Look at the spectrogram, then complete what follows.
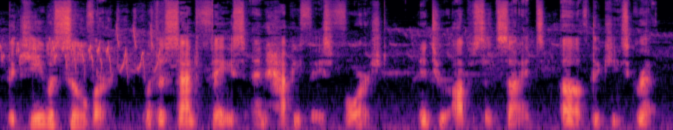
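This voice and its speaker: Low-voiced man narrating a story. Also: pushed and bright. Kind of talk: scripted fan fiction story narration. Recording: faint background noise with birdsong.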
